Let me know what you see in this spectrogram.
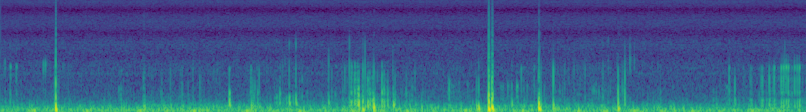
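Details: Lying on bed, tired and dozing, hungry after lunch: low continuous calm churning with occasional gurgles and pops; normal hunger stomach rumbling.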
